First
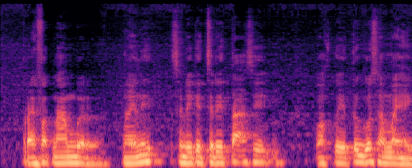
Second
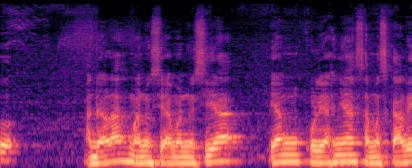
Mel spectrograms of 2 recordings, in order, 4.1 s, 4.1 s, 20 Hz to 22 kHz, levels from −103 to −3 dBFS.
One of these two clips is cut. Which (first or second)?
first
